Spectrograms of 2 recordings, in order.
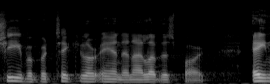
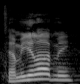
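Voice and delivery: needy spouse; 4 semitones higher, faster than usual. Retold or imitated. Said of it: "That happens between married people".

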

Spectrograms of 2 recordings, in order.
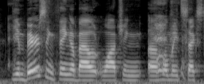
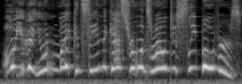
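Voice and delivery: very high sing-song voice; put-on voice; 5 dB louder than usual. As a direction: coo like a sweet hostess. Put-on voice offering sleepovers.

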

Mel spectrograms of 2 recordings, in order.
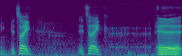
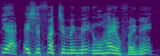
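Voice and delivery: higher-pitched mock British accent; fake British accent; 7 semitones higher than usual. Reading an article quote to co-hosts, mock British accent. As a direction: put on a comic British accent. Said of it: "adopting fake British accents".

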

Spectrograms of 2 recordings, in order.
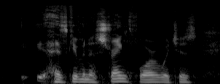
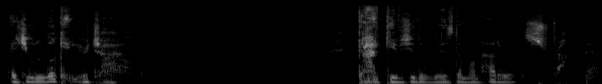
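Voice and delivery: soft, hushed pastoral words; whispered preaching; 3 semitones lower, 5 dB quieter than usual. Acted. Pastor whispering to parents in the church, hushed. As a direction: draw them in with a hush.

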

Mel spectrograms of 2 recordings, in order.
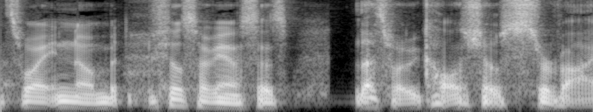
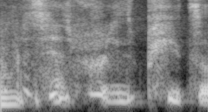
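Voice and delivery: mocking high voice; 13 semitones higher, 5 dB quieter, much faster than usual. Mocking Ruffalo's hand rubbing.

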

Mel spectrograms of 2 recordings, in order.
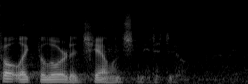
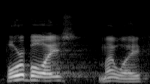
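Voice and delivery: normal talking voice

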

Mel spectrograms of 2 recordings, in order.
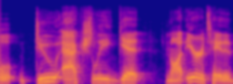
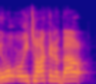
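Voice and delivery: distracted question; 7 semitones higher, 3 dB louder, faster than usual. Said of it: "look back at the person and say".

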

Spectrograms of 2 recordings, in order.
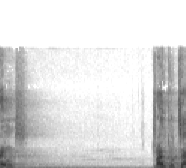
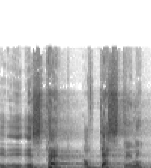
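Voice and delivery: normal talking voice

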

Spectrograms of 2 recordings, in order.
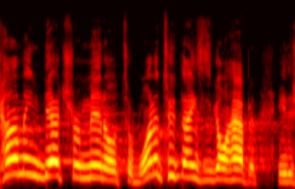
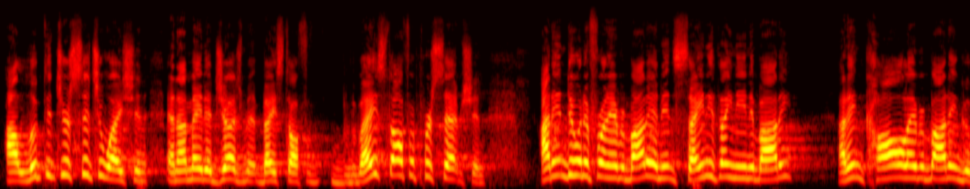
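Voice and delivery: louder, higher, fast pulpit drive; full-force preaching; 3 semitones higher, 5 dB louder than usual. Acted. Pastor pressing his congregation, full-force preaching. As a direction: push the point hard from the pulpit.

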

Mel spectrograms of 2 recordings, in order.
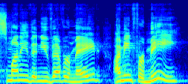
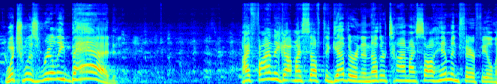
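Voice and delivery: ordinary delivery

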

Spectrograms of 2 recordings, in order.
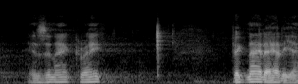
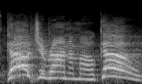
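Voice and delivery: high, loud mock cheer; wife's cheer; 13 semitones higher, 4 dB louder, slower than usual. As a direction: shout it up high like a cheering wife.

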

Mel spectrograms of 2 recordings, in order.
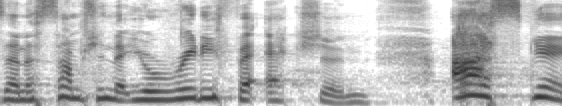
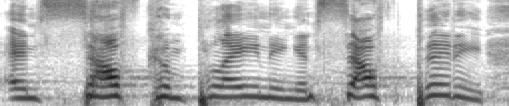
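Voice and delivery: high, loud climactic preaching; impassioned preaching; 4 semitones higher, 7 dB louder than usual. Real, not acted. Preacher urging the church to leave offense, loud and high. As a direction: pour it out at full force.

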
